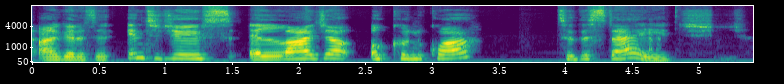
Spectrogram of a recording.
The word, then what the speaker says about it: Okonkwo: It's um pronounced a conc.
